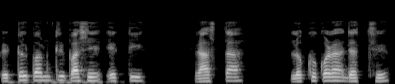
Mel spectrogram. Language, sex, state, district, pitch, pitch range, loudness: Bengali, male, West Bengal, Alipurduar, 170 Hz, 150-175 Hz, -20 LUFS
